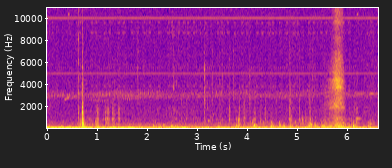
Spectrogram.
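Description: Steady low outdoor rumble around a small fishing boat, with scattered small clicks and knocks from handling a baitcasting reel and rigged plastic worm, and a short hiss about six seconds in.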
